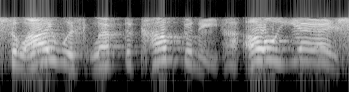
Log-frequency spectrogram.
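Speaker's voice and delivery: high, sneering imitation of a spoiled heiress; mock the gold-digger in a high sneer; mocking bimbo voice. Ranting about Hefner's heir, a high mocking bimbo voice. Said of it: "and say".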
